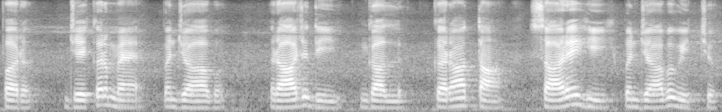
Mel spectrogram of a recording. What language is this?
Punjabi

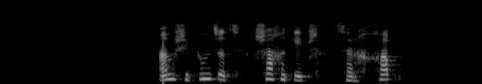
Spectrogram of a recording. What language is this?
Abkhazian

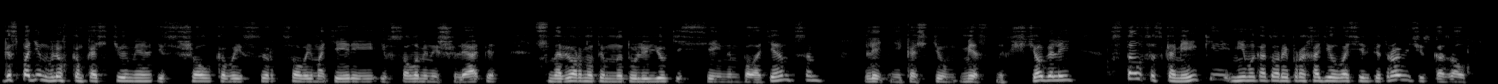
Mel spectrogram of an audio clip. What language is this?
Russian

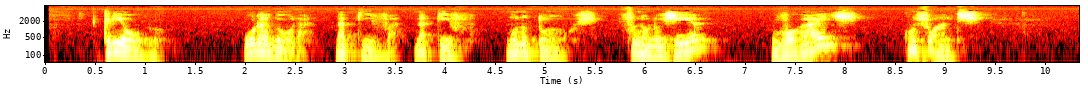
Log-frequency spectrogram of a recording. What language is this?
Portuguese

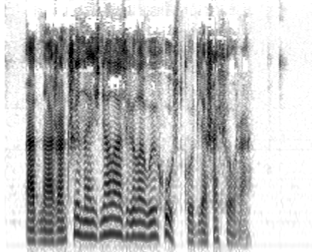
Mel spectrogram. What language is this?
Belarusian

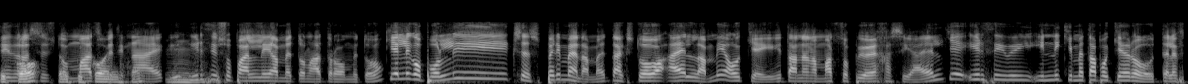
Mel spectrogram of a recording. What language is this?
Greek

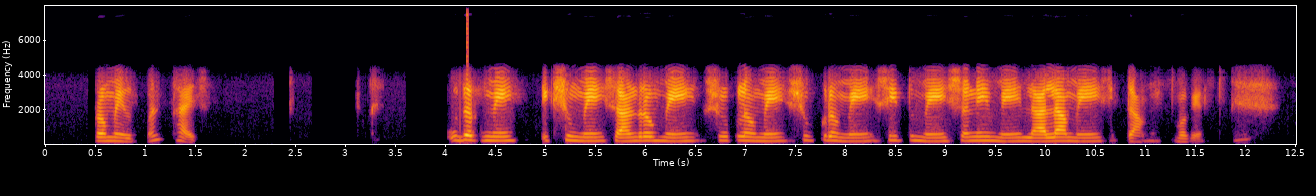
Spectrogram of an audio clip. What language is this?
Gujarati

